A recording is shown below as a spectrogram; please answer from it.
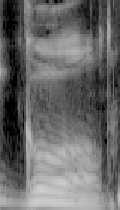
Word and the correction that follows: Tracy Gold: Gold. – Well, no, she has, like, a little symbiote in her stomach. They pronounce it Gold. – It's just Gold.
